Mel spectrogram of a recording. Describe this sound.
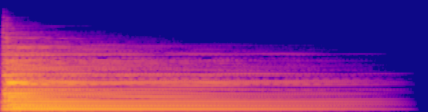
I made this because I am a huge fan of horror in general. It's free for everyone even if you are a billion dollar company. I only ask for some credit for my work but then again I can't stop you from not doing so :-)
Thank you and have fun!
